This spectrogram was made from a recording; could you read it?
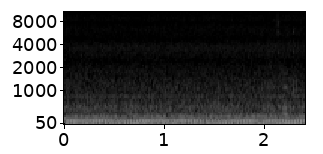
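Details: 1997 Toyota Land Cruiser FZJ80 (1FZ inline-six) with a rough idle that carried on to about 2000 rpm: a low, uneven, lumpy idle rumble instead of a smooth hum. The MAF and intake were checked; the owner suspects an ECU relearn after driving fixed it.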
